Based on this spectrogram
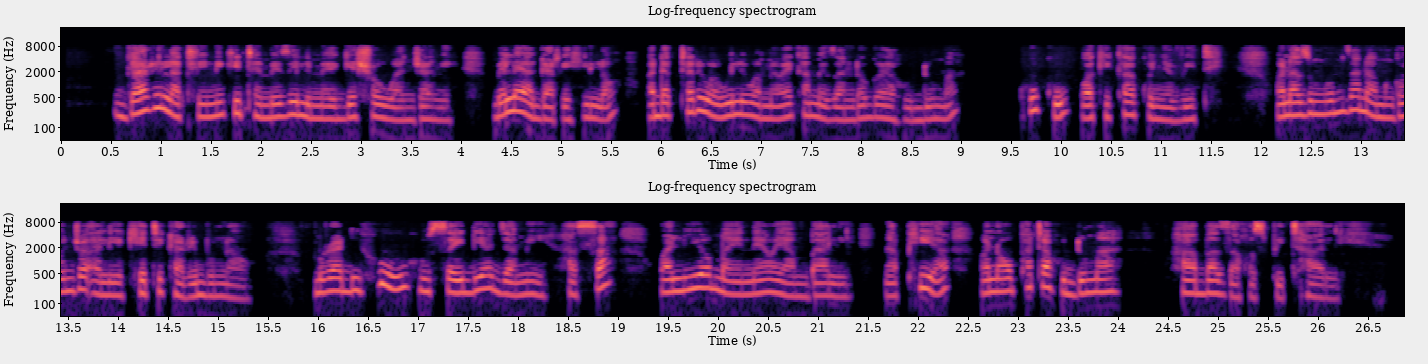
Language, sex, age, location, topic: Swahili, female, 36-49, Nairobi, health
